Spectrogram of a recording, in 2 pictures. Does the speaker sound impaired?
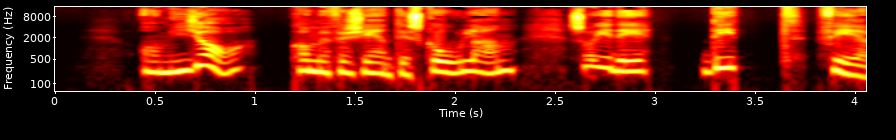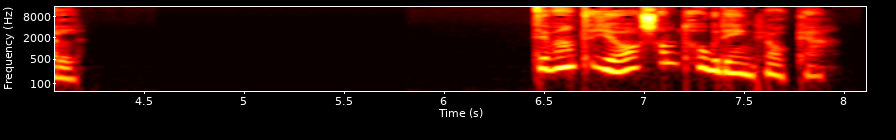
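No.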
